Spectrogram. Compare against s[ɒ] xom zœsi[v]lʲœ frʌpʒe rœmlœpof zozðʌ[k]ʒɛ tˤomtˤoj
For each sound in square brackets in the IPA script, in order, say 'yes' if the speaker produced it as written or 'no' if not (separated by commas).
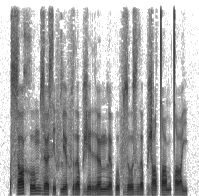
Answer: yes, no, no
